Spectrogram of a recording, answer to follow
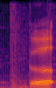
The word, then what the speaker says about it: deux: Deux.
